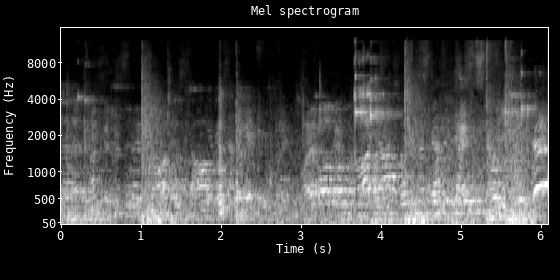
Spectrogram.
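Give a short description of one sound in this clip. Players' shoes squeak on a hard floor in a large echoing hall.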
